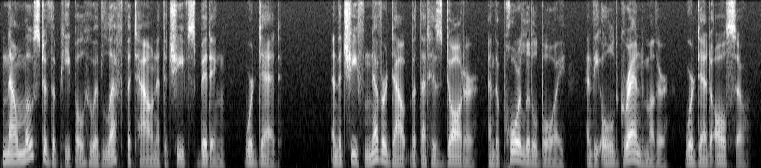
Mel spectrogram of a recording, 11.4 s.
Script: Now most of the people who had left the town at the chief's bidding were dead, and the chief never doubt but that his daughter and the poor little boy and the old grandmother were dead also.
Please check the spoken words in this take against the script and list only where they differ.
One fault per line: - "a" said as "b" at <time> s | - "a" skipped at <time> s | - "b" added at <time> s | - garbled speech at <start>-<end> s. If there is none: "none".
none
